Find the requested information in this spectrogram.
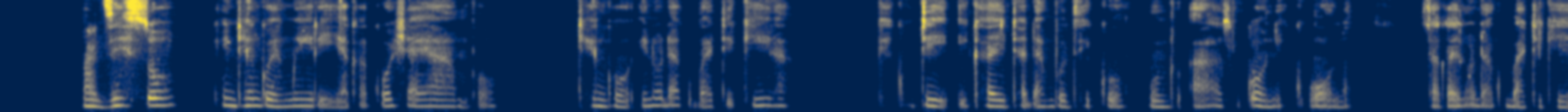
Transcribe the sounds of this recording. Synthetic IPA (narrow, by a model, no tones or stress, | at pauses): mad͡ziso | intʰe̞ŋɡo̞jemwirḭjakʰako̞ʃajambo̞̰ | ntʰe̞ŋɡo̞ʔino̞ɗakuɓatikʰira | ŋɡe̞kutiikʰaitaɗambud͡ziko̞muntʰuaːʐikonikuo̰na | sa̰kaino̞̰ɗakuɓatikʰiːra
